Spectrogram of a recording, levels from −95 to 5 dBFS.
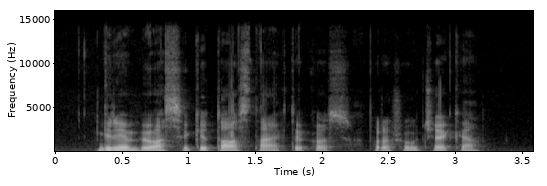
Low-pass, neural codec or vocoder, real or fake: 14.4 kHz; none; real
